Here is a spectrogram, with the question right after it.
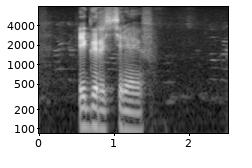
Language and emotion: Russian, neutral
